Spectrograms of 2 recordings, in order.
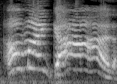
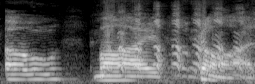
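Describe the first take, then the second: First: Very high, drawn-out squeal; high-pitched hammed-up freak-out; girls freaking out. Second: Low, unhurried, unexcited drop; deep-voiced, underwhelmed reaction, pausing before the last word; deadpan freak-out. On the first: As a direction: squeal it way up high like a hysterical girl. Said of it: "Other girls freak out". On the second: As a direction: freak out with no hysteria at all. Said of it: "I freak out".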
